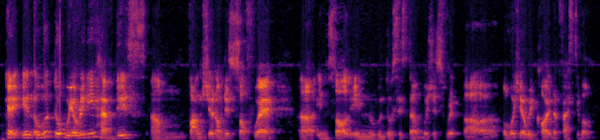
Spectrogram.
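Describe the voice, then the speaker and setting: A man's voice: medium pitch, animated, moderate pace. A man teaching an online robotics class, explaining step by step with many "uh"s and "right?" checks. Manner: explanatory, frequent "uh" and "right?" tag questions. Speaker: robotics instructor. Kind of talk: online class lecture over slides.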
